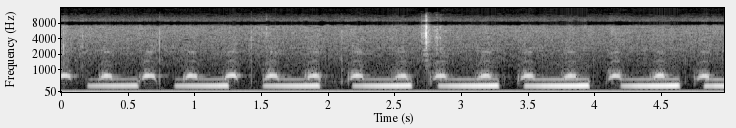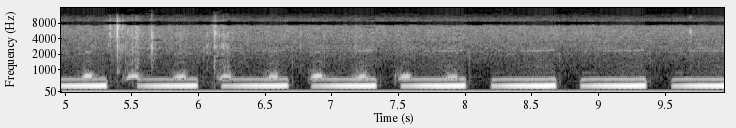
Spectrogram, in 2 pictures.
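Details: Quail, male and female calling each other, used as a trapping lure; clean repeated two-part notes, a steady tone with higher overtone, about ninety per minute in a very regular rhythm, no background noise.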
